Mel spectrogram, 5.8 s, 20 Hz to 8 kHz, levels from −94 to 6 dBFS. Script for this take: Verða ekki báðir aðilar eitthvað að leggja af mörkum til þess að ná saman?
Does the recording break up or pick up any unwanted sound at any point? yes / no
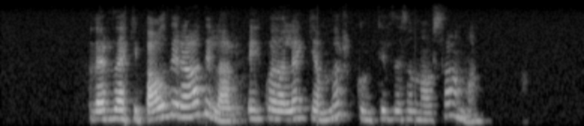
no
